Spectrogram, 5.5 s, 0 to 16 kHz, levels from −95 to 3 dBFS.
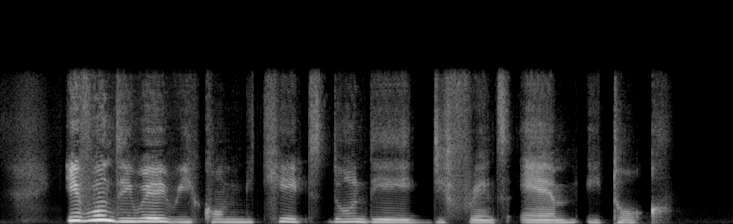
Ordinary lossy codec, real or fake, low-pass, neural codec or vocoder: none; fake; 10.8 kHz; codec, 16 kHz in and 24 kHz out, 0.9 kbps, LongCat-Audio-Codec, fine tuned four codebook decoder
